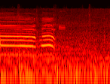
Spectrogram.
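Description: A person yelling: one long high-pitched shout that breaks off less than a second in, then a short second shout that falls away. Under it, the low rumble of the tractors' diesel engines pulling on the tipping dump truck.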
